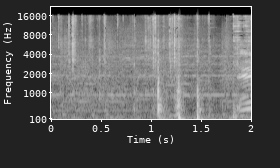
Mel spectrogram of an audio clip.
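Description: Flat pry bar working under the flange of a metal roof vent to pull a roofing nail, with three sharp clicks about a second in, roughly a fifth of a second apart.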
